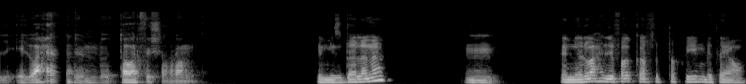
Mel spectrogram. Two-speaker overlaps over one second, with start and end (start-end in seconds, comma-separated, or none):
none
